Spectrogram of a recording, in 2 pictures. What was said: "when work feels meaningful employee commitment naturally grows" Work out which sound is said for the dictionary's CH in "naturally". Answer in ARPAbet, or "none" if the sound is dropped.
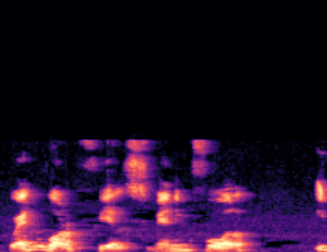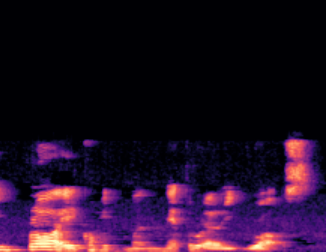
none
